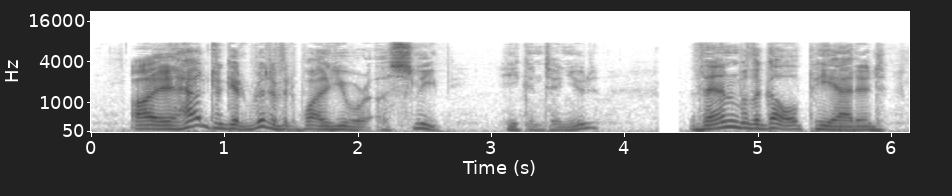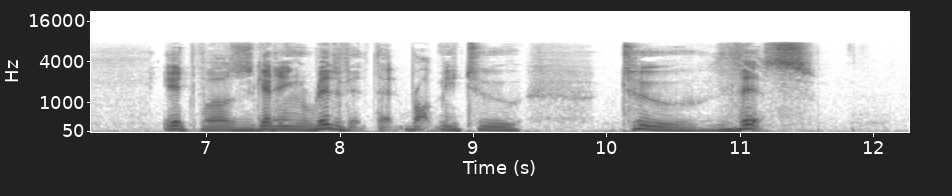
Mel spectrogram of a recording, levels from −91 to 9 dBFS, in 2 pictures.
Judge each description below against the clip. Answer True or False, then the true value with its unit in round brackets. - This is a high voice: False (110 Hz)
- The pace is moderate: True (150 wpm)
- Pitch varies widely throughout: False (4.5 semitones)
